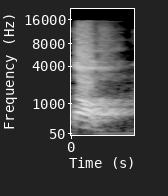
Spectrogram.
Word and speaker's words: ত্বক: আদিতে ব ফলা থাকলে শব্দের আদিতে ব ফলা থাকলে তা অনুচ্চারিত হয় তা অনুচারিত থাকে অনুচ্চারিত মানে কি তার কোন উচ্চারণ হয় না যেমন ধরো আমরা একটা উদাহরণ দিলাম ত্বক কি উচ্চারণ দিলাম ত্বক দেখো ত এর সাথে আমার কি আছে ব ফলা আছে ঠিক আছে তাহলে শব্দের একদম আদি শব্দের সাথে যুক্ত আছে তাহলে এর উচ্চারণটা হবে কি রে ওর কোন উচ্চারণ হবে না ত কয় সুন্দর ত্বক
